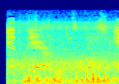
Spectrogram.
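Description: Faint, indistinct voices with short high-pitched calls, and no clear words.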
